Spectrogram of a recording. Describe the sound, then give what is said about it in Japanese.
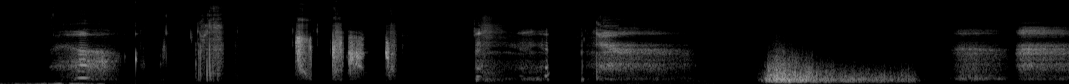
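Wet ear-licking mouth noises and licking smacks come in irregular bursts, with soft breathy exhales between them and a longer low breath near the end, intimate and right at the ear. “耳舐め、お耳ペロペロ、好きですよね。”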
